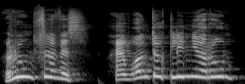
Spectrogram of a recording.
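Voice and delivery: high-pitched English door call; acted chambermaid's high voice; calling maid. A narrator's reading. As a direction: call insistently through the door as room service. Maid calls in English through door.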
